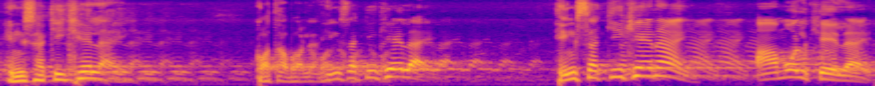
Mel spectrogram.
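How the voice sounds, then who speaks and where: A man delivers a waz sermon in a high, hoarse voice. He swings into chanted, rising bursts and keeps throwing questions at his listeners. A large crowd is clearly heard around him. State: hoarse, unwell. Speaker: Islamic preacher.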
